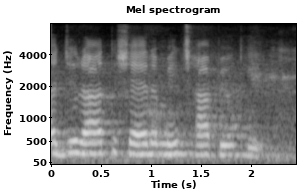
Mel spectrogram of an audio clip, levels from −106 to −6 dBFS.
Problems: constant background noise, echo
